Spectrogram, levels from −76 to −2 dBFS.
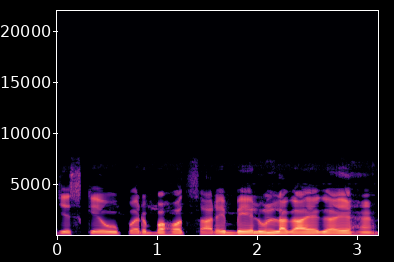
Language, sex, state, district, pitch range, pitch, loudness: Hindi, male, Jharkhand, Deoghar, 115-125 Hz, 120 Hz, -18 LUFS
